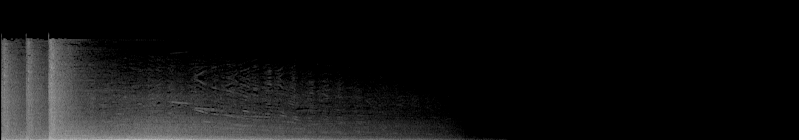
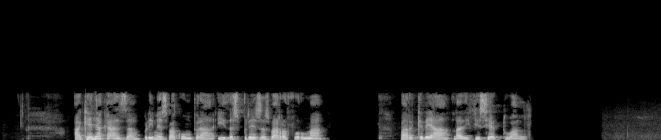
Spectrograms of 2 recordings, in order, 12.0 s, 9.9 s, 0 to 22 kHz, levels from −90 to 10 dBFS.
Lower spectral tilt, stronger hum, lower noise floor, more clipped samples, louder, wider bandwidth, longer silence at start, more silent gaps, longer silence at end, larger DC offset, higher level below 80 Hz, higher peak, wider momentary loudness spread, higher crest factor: about the same, -4.5 dB/octave vs -5 dB/octave; neither; about the same, -79 dBFS vs -77 dBFS; neither; second, -28 LUFS vs -17 LUFS; first, 16 kHz vs 7.8 kHz; second, 0 s vs 1.15 s; second, none vs 5.03-5.40 s; first, 6.15 s vs 2 s; neither; first, -34 dBFS vs -60 dBFS; second, -8 dBFS vs 0 dBFS; first, 20 LU vs 7 LU; about the same, 22 dB vs 18 dB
